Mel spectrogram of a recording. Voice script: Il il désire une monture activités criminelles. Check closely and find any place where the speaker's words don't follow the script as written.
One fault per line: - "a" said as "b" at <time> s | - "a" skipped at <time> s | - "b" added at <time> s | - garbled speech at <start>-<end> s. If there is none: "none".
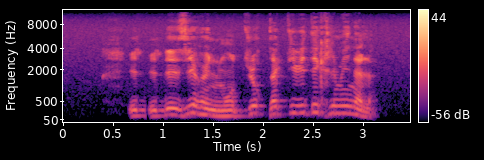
none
